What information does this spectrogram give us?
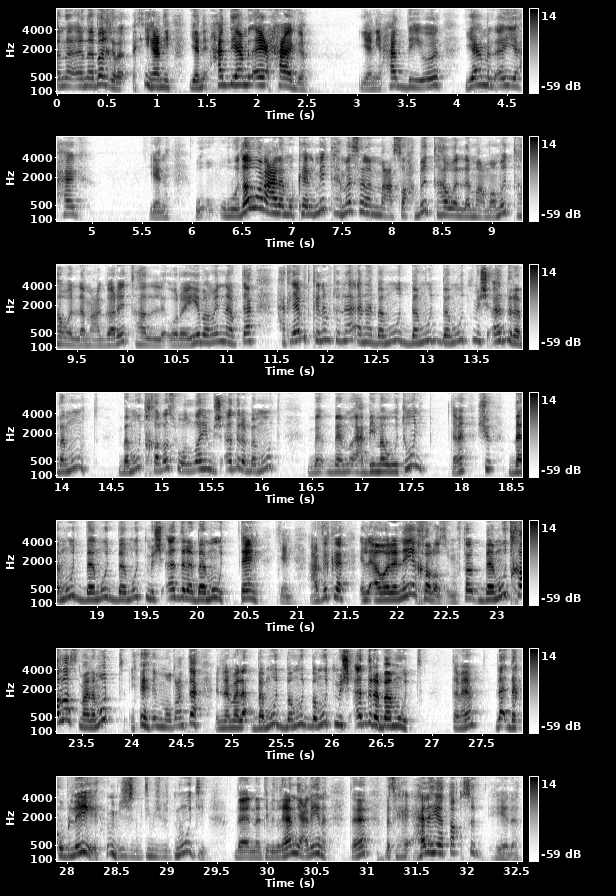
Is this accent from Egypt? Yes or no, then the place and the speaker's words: yes; Upper Egypt, Egypt; انا راجل صعيدي ما ينفعش ان انا اشتكي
